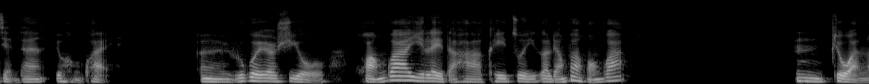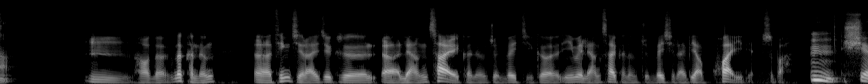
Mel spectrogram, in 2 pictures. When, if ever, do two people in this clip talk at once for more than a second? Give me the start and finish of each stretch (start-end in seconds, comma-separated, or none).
none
